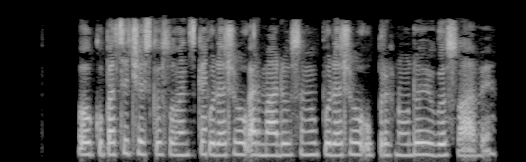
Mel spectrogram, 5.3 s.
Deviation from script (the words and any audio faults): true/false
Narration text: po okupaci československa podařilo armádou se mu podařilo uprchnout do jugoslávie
false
